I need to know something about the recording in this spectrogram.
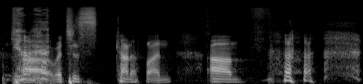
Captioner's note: laughter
